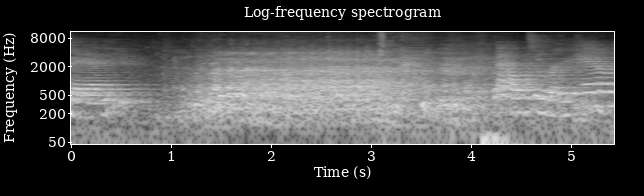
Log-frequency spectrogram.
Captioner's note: laugh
